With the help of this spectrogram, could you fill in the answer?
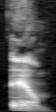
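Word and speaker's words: м: In the cerillic context, the letter is called am.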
